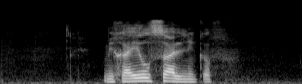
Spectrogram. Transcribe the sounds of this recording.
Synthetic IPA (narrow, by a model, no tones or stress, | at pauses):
mʲɪxɐilˠsalʲnʲɪkəf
